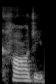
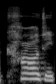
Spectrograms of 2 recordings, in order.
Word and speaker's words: Khadi: My other favorite papers are, I like Cardi Paper. That's spelled Khadi, Cardi Paper.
